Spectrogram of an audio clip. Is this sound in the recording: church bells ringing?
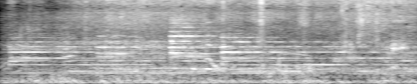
yes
